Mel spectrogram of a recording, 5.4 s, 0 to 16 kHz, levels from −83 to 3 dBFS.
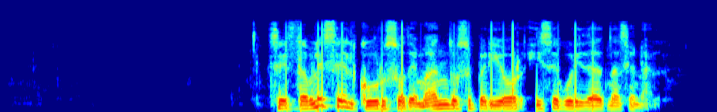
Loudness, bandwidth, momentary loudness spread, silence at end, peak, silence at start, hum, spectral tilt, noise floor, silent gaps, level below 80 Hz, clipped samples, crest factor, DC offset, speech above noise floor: -14 LUFS; 8 kHz; 10 LU; 0.5 s; -2 dBFS; 2.05 s; none; -7 dB/octave; -79 dBFS; none; -46 dBFS; under 0.1%; 14 dB; under 0.1%; 66 dB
